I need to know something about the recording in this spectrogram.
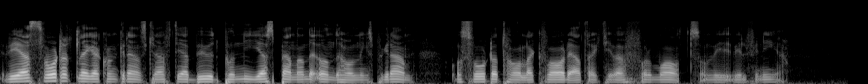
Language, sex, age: Swedish, male, 16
